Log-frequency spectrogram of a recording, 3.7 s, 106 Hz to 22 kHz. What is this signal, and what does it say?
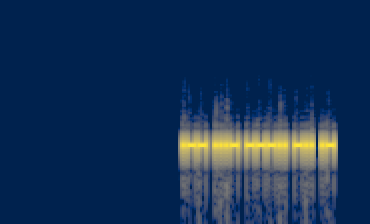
Morse code, heard as a keyed tone, about 41 wpm, 700 Hz. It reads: WV8DA
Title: USA Call Signs - 5 Characters - Repeated 3x - 45wpm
